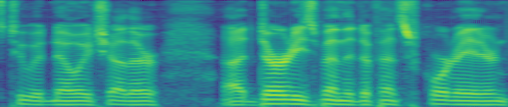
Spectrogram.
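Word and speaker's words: Durde: I'm not sure how to pronounce the last name. Do we know on that? Dirty.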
